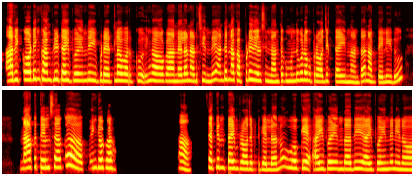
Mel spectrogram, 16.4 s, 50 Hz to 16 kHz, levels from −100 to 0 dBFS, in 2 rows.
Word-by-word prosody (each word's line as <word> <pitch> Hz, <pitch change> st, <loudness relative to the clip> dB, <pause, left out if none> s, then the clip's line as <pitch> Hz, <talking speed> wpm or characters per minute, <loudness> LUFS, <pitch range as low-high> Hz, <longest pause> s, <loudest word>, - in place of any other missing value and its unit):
ఆ -, -, +9 dB
recording 345 Hz, +2 st, +3 dB
complete 335 Hz, +1 st, +2 dB
అయిపోయింది. 305 Hz, 0 st, 0 dB
ఇప్పుడెట్లా 290 Hz, +1 st, 0 dB
work! 280 Hz, 0 st, -4 dB
ఇంక 305 Hz, +2 st, -4 dB, 0.2 s
ఒక 285 Hz, 0 st, -4 dB, 0.2 s
నెల 275 Hz, +1 st, +2 dB
నడిచింది. 290 Hz, 0 st, -3 dB
అంటే 315 Hz, +3 st, -1 dB
నాకప్పుడే 320 Hz, +2 st, 0 dB
తెలిసింది. 300 Hz, -3 st, -2 dB
అంతకు 280 Hz, +1 st, -6 dB
ముందు 290 Hz, +3 st, -4 dB
కూడా 325 Hz, -1 st, +2 dB
ఒక 295 Hz, -, -8 dB
ప్రాజెక్ట్ 265 Hz, 0 st, -2 dB
అయిందంట. 245 Hz, -2 st, -4 dB, 0.2 s
నాకు 250 Hz, -3 st, -3 dB
తెలీదు. 245 Hz, +2 st, -4 dB, 0.8 s
నాకు 345 Hz, +3 st, +5 dB
తెలిసాక 350 Hz, +2 st, +1 dB, 0.6 s
ఇంకొక 340 Hz, -1 st, +2 dB, 1.5 s
ఆ! -, -, +3 dB, 0.5 s
Second 340 Hz, +1 st, +1 dB
time 310 Hz, 0 st, +4 dB
ప్రాజెక్ట్‌కెళ్ళాను. 270 Hz, 0 st, -2 dB, 0.3 s
ఓకే. 315 Hz, 0 st, 0 dB, 0.2 s
అయిపోయిందది. 290 Hz, 0 st, 0 dB, 0.2 s
అయిపోయింది. 275 Hz, +2 st, -2 dB
నేను 270 Hz, -1 st, -3 dB
295 Hz, 115 wpm, -22 LUFS, 275-320 Hz, 1.5 s, ఆ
